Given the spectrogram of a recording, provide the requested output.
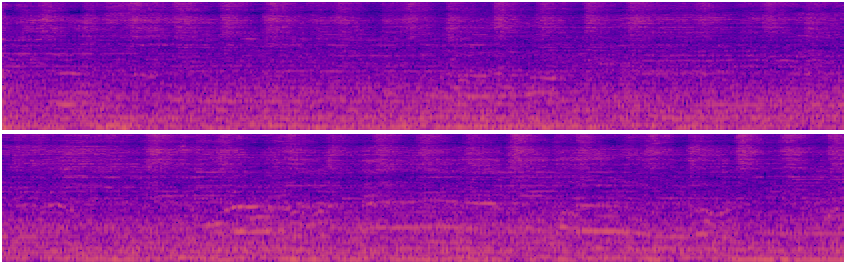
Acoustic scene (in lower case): car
